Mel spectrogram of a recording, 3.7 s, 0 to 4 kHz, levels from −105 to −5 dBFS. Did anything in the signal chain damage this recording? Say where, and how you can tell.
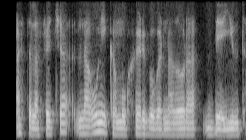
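No, nothing in the chain damaged this speech; it went over a normal call path through a G.711 mu-law codec at 64 kbps, which is why there's nothing above 4 kHz.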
